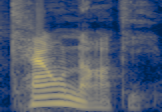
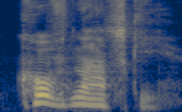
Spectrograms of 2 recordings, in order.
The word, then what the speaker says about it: Kownacki: It's Kownacki. No, it's Kovnasky. It's pronounced Kov.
